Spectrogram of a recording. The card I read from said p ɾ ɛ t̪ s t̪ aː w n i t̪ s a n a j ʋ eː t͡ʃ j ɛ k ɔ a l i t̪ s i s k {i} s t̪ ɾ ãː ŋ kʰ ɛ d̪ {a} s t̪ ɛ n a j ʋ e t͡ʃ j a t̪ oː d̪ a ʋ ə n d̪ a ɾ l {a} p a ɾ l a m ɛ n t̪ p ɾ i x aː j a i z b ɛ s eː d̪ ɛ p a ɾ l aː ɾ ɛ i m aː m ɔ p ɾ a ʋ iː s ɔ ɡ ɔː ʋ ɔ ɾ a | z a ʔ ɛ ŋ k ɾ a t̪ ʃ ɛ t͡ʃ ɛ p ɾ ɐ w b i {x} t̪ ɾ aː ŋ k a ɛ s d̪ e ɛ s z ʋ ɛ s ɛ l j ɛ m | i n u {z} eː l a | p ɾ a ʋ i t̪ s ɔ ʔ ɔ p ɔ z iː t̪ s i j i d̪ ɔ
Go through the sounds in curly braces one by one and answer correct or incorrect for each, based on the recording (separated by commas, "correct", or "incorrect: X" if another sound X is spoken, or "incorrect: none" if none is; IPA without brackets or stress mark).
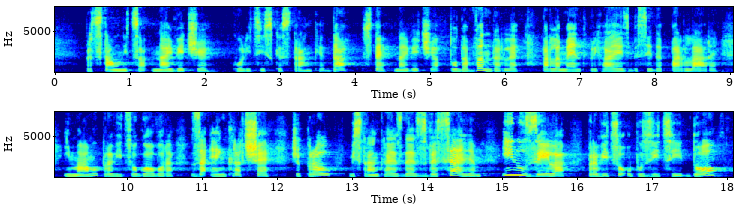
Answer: incorrect: ɛ, correct, incorrect: ɛ, incorrect: s, correct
